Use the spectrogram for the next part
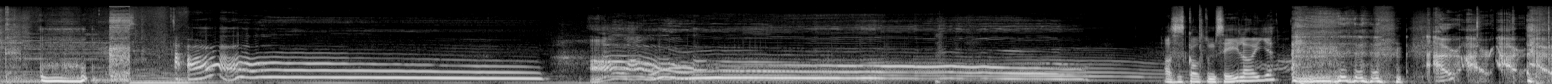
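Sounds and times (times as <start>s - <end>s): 
speech: 0.4s - 1.2s, 11.7s - 14.8s
wolf howling in long sustained calls: 1.8s - 11.7s
laughter: 12.9s - 15.5s.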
